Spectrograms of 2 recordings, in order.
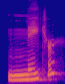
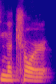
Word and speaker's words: Nachor: Member Naker? It's Nachor.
